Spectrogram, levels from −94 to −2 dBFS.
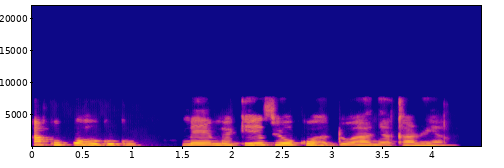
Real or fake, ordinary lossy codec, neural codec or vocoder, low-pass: fake; none; codec, 16 kHz, 4 kbps, X-Codec, HuBERT features, trained on general audio; none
